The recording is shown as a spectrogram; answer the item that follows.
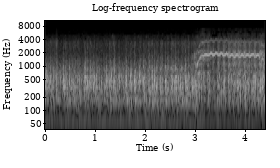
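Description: A riderless horse arrives with continuous hoofbeats clopping in a brisk rhythm, then lets out a loud, wavering whinny over the hooves near the end.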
